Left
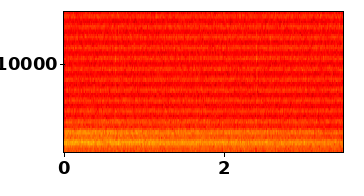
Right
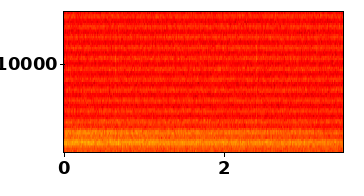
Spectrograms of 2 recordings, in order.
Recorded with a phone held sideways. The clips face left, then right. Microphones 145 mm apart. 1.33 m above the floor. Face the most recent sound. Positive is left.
No sound to turn to.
